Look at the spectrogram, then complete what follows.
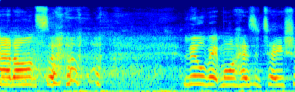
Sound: laughter

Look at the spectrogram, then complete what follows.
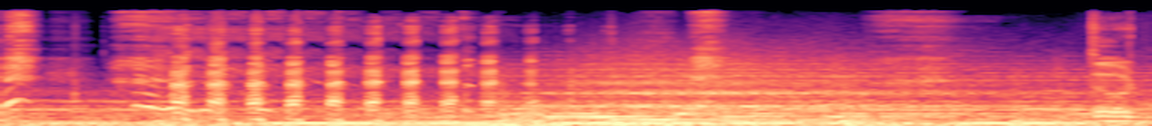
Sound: laugh

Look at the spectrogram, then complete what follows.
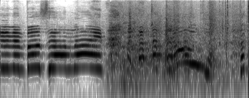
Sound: laughing

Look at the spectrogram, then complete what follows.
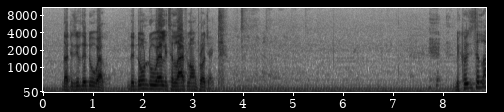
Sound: laughter

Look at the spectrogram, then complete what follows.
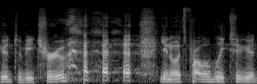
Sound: laughs

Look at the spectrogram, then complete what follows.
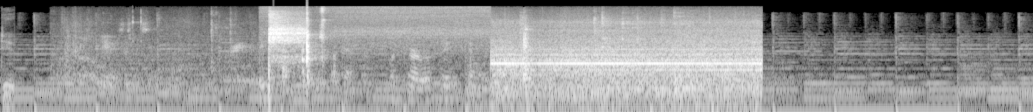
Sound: sound of machinery

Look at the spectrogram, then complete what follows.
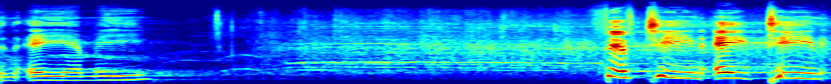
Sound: audience cheer and clap

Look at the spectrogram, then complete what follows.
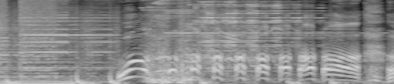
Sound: chimes

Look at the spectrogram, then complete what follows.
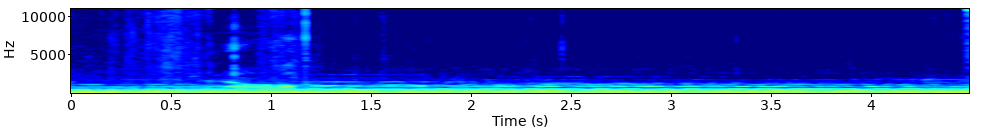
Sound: whispering

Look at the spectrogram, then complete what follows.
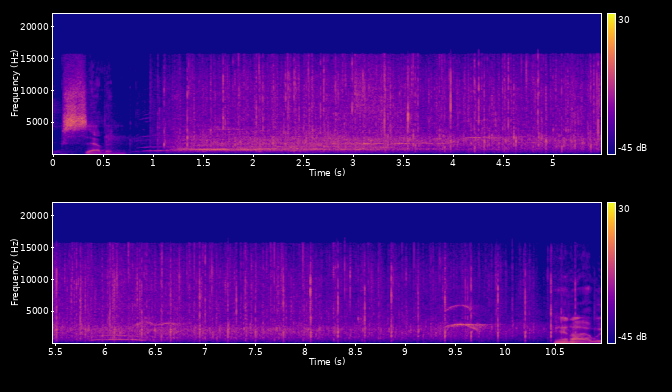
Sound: audience Cheers

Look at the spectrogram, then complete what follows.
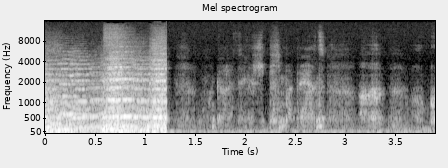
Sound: whispers again

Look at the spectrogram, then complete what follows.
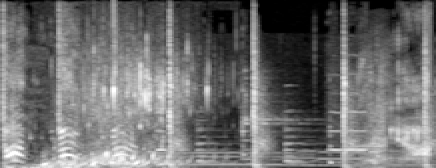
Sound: banging

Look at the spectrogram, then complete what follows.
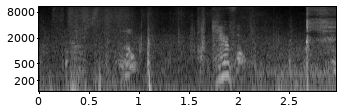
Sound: dad groans; sobs

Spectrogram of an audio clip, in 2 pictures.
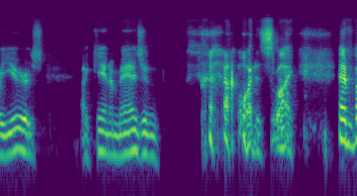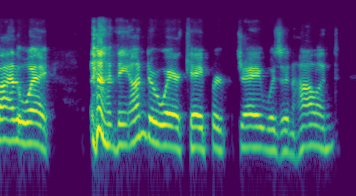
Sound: laughs

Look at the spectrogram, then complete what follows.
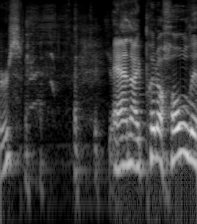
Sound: both laughing

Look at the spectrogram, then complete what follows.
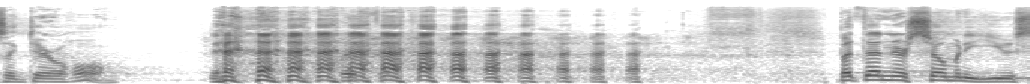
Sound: laughs

